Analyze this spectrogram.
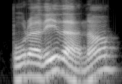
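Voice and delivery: high-pitched "Pura vida, no?" asking for approval; playful rising "no?"; playful question. Shown as a demonstration. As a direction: tease a check that it sounded right. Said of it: "Or sometimes I might say".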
